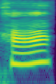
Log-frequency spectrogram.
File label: "honn5", Taiwanese syllable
